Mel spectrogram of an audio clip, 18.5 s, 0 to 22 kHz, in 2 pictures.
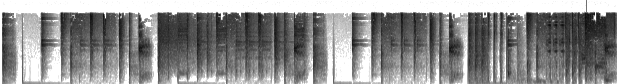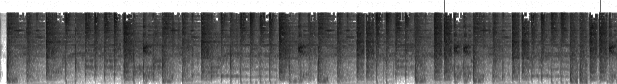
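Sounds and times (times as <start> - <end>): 
glitch beat: 0.0 - 4.7, 5.6 - 18.5.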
